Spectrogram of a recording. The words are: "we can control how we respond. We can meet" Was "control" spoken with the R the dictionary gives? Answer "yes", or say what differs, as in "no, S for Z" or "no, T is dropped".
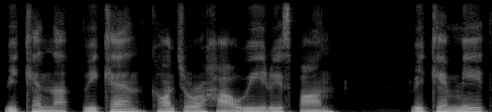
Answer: yes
